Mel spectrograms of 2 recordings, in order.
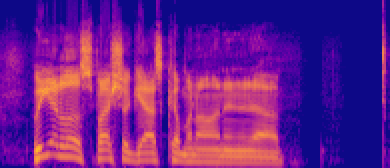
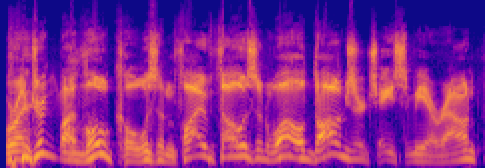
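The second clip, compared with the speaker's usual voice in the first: Jesse Ventura impression; 4 semitones higher than usual. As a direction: bark it like a wrestler-governor robot. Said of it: "He goes".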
